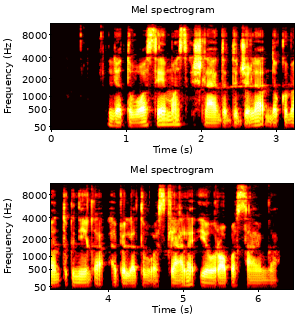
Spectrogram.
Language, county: Lithuanian, Kaunas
